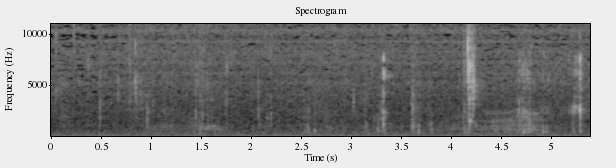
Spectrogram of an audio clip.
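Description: A person chewing a mouthful of KFC Bigger burger: soft wet mouth clicks and smacks, a few sharper ones from about four seconds in.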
